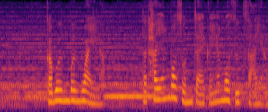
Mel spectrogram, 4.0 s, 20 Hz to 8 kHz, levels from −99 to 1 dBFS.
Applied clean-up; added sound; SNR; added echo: none; Musical instrument; 7 dB; none.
